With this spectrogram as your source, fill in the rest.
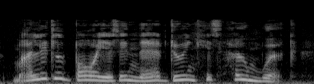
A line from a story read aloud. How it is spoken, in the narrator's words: she explained in a high-pitched squeak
